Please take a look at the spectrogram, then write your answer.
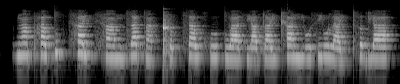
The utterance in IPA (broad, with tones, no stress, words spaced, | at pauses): ɡã˧pʰa˧wt̪u˦k̚t͡sʰa˥˧j t͡sʰã˧md͡za˦ t̪ã˨t̚kʰə˨p̚ sa˦wkʰu˧t̪wa˧sja˧ t̪a˧jkʰa˦ŋ ju˧sju˦la˧j t̪ʰə˥˧ɡja˦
